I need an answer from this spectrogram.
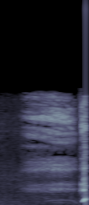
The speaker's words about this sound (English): Woo! Excuse me. Felt that sneeze coming up from a distance. But we all good.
